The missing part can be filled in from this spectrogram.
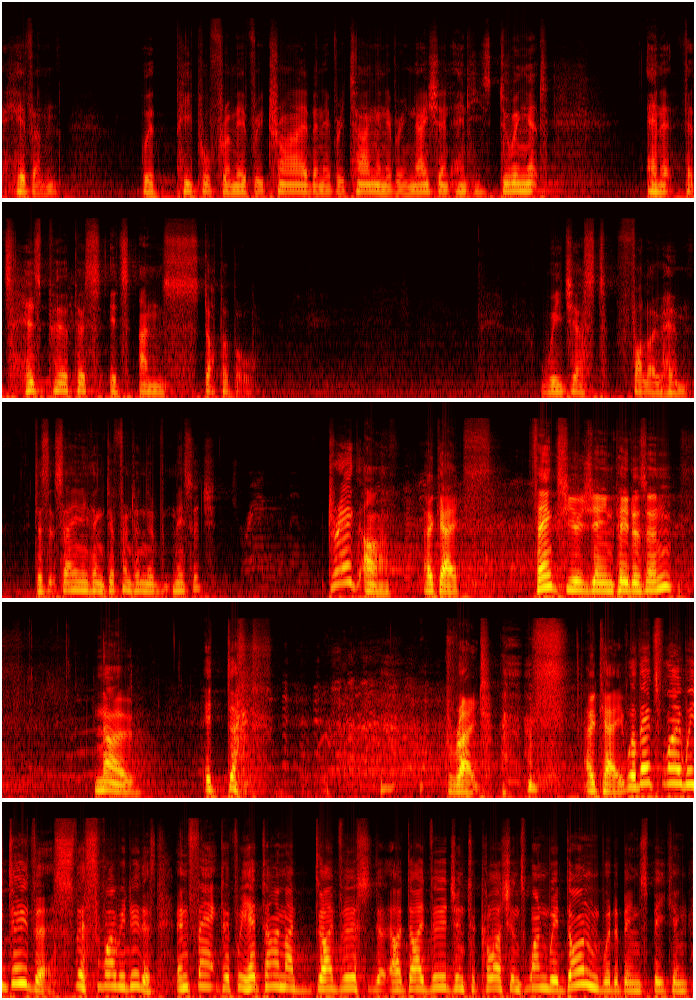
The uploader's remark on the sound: recorded 5-11-23 PM gathering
